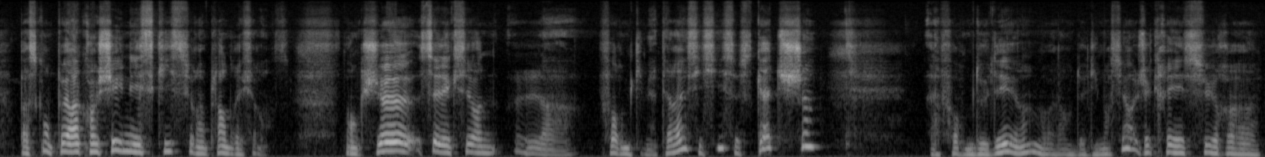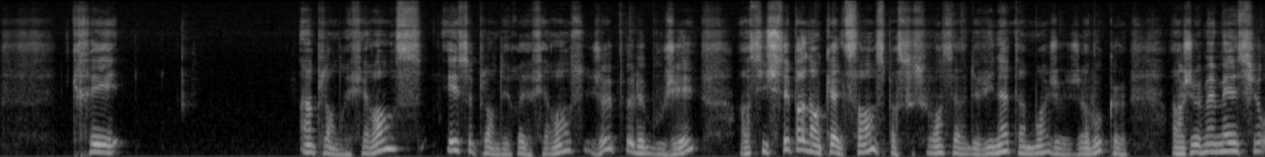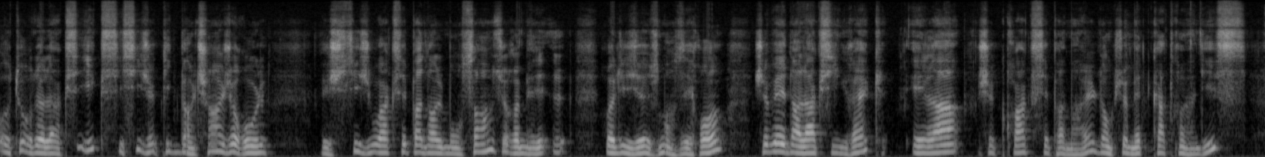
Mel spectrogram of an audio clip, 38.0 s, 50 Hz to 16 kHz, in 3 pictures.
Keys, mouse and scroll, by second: 5.6 click, 13.4 click, 14.5-15.2 scroll down 2, 15.8-17.1 drag, 18.6-19.3 drag, 26.7 click, 27.3-29.0 scroll down 6, 29.3 scroll up 2, 30.4 KP_0, 32.9 click, 33.4-35.9 scroll down 7, 36.8 KP_9, 37.1 KP_0.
